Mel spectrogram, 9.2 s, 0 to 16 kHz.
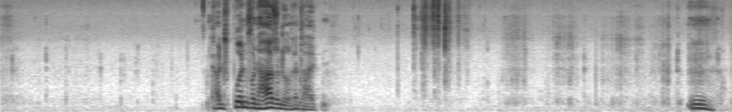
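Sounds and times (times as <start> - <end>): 
speech: 2.6 - 4.2, 8.6 - 9.0
crunchy Nutella-filled waffle being bitten: 4.4 - 9.1
chewing a Nutella-filled waffle: 5.2 - 9.1.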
